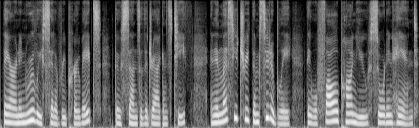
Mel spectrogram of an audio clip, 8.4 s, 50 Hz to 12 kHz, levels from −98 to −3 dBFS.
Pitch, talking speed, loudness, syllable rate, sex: 200 Hz, 195 wpm, -16 LUFS, 5.4 syllables/s, female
